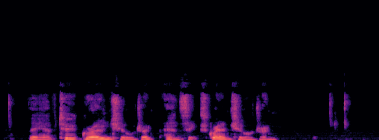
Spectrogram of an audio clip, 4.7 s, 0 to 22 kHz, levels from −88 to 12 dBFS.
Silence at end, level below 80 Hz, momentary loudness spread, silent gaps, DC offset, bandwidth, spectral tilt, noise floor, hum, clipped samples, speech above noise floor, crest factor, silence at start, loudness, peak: 0.4 s; -72 dBFS; 16 LU; none; under 0.1%; 7.8 kHz; -6 dB/octave; -69 dBFS; none; under 0.1%; 44 dB; 18 dB; 0.35 s; -25 LUFS; -8 dBFS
